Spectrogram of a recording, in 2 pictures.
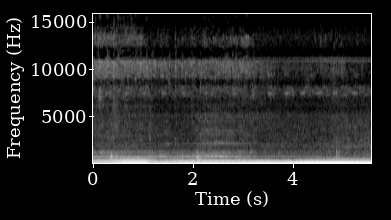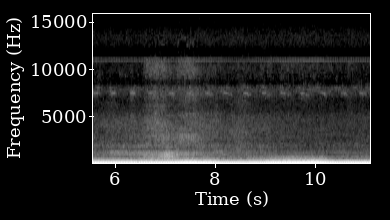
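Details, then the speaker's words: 1994 Dodge Stealth R/T twin turbo (3000GT VR4) running: deep lumpy rumble with uneven low pulse under idle, rough blatty note of an exhaust leak; oil leak underneath also noted. "i also got an exhaust leg it sounds horrible but yeah"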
